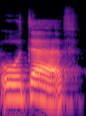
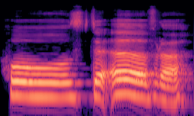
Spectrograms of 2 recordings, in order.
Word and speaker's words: hors d'oeuvre: d'oeuvres singular hors d'oeuvre right doesn't sound anything like the way it's written there if you didn't if you haven't seen that word before written down you could get it wrong you might say halls d'oeuvre can I have some pause the vlog please and that wouldn't sound like you knew what you're doing in the restaurant it should be hors d'oeuvre or hors d'oeuvres and last name let's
